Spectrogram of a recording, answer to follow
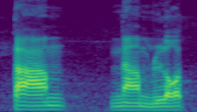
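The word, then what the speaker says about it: Tham Nam Lod: 50 kilometer north to the naam lot cave or tam nam lot how you say it in thai and then also on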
